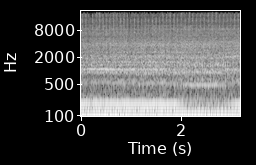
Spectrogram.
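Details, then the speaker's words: 1988 Porsche 944 race car, sat for months, dead battery being charged after a jump start: deep, smooth, even four-cylinder idle with no ticking or stumbling; runs good, idles good, normal idle. "runs good, idles good. Right now it's got a dead battery, so I'm charging it because it's been sitting for a while."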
